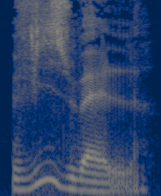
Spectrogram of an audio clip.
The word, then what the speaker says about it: visuel: Visuel, remember it's E here and L, uel, visuel.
